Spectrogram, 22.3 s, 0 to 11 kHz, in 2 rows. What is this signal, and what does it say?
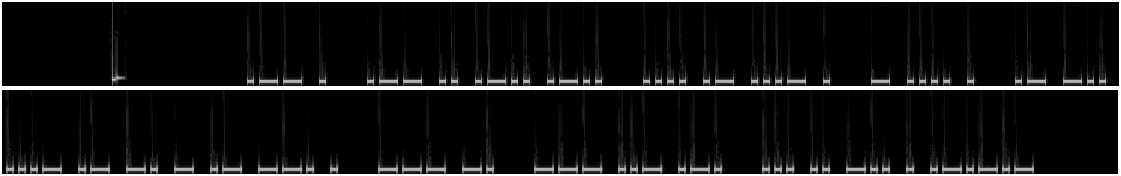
Morse code, heard as a keyed tone, about 20 wpm, 700 Hz. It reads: WE WILL HAVE THE ADVANTAGE ON OUR SIDE.
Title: Sentences from Top 1000 Words - Review Part 6 - 20wpm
